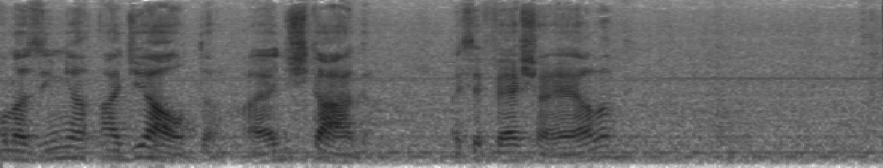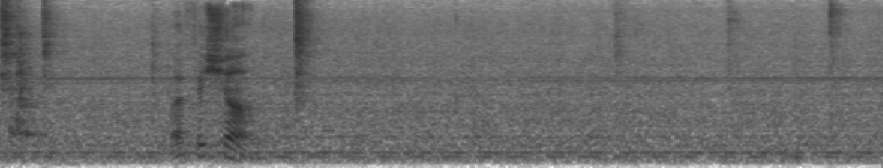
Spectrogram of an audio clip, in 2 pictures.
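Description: An air conditioning unit hums steadily.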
